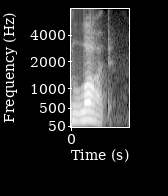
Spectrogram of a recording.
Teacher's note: the tip of your tongue touches the top of your mouth but the sides of your tongue stay open the air comes out around the sides of your tongue very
